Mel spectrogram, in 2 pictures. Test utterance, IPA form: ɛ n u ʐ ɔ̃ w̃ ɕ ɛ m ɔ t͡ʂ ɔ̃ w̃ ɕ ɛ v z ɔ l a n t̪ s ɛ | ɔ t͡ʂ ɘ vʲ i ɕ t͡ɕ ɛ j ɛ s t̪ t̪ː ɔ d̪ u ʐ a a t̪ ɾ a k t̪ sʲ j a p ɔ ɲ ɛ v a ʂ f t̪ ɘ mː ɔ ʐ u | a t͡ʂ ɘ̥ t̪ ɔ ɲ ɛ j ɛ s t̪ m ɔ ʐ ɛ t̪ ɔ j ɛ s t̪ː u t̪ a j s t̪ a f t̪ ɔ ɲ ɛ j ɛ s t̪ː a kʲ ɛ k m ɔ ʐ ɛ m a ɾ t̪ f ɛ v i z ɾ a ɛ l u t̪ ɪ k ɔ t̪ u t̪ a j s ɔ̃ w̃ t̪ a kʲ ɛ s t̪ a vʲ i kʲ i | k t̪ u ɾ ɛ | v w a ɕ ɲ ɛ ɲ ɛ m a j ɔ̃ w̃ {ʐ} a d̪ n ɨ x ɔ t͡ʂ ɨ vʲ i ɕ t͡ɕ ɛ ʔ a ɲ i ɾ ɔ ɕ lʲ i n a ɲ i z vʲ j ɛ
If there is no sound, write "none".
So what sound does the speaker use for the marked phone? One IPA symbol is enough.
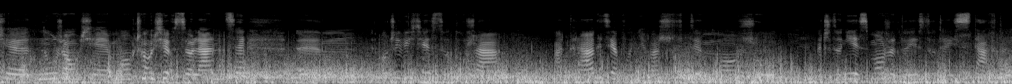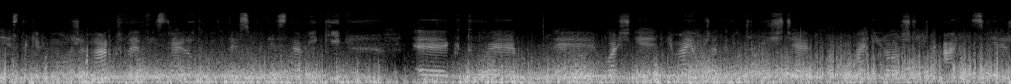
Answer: ʐ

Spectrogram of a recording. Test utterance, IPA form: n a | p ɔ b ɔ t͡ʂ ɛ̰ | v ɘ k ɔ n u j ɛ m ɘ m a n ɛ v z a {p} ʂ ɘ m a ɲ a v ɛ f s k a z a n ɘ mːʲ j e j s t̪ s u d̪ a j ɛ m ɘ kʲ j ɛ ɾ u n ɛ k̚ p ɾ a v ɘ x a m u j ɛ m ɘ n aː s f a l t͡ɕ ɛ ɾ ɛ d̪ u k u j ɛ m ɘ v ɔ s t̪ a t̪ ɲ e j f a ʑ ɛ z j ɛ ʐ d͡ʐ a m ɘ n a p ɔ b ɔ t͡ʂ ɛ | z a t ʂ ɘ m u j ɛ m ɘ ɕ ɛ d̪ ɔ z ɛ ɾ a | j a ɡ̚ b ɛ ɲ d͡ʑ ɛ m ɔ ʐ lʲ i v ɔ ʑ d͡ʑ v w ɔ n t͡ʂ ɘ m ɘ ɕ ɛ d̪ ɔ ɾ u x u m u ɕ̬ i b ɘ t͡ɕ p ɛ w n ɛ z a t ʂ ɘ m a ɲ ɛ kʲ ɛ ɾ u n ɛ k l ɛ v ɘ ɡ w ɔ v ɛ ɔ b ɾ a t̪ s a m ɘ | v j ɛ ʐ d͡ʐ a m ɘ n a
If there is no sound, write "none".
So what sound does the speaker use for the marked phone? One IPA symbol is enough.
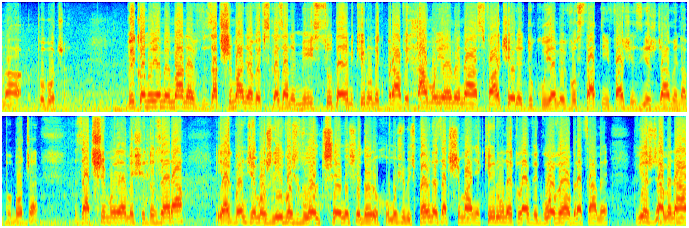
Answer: t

